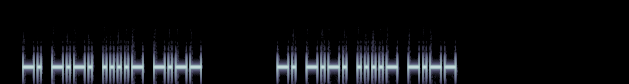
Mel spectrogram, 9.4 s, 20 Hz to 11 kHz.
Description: Morse code, heard as a keyed tone, about 22 wpm, 700 Hz. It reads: NC4Y NC4Y
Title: USA Call Signs - 4 Characters - Repeated 2x - 22wpm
